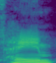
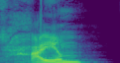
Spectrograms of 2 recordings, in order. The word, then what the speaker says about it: Haim: which I always thought was Haim, but apparently it's pronounced Haim.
